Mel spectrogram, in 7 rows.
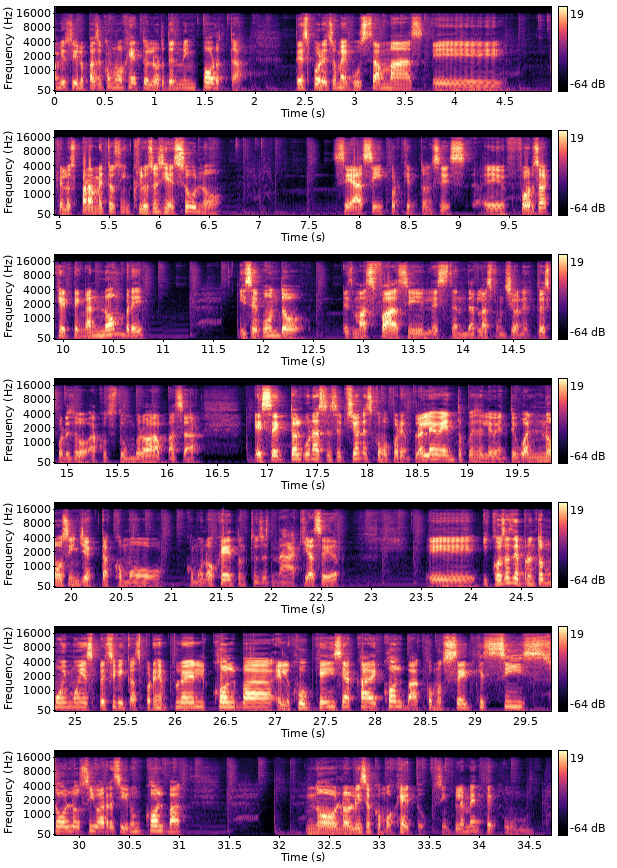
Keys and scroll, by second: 1.3 super+z, 1.8 super+z, 3.6 super+c, 5.7 shift+[, 6.0 space, 6.3 super+v, 6.6 space, 6.9 super+s.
